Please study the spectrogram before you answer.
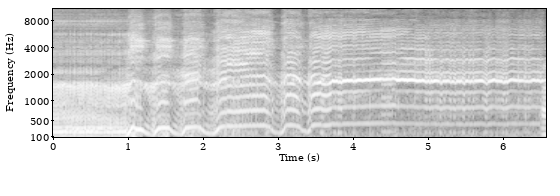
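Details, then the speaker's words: HPI Savage 4.6 nitro engine revs up and down, then locks into a steady high-pitched scream at full throttle that never drops: runaway; owner thinks the exhaust broke off. "so yeah she uh ran away so that was short-lived she just held full throttle"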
